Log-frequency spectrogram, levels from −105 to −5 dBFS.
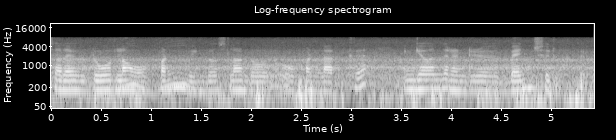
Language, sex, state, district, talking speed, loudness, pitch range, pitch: Tamil, female, Tamil Nadu, Kanyakumari, 130 wpm, -18 LUFS, 160-170 Hz, 165 Hz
